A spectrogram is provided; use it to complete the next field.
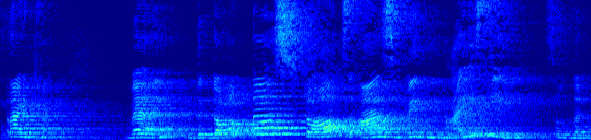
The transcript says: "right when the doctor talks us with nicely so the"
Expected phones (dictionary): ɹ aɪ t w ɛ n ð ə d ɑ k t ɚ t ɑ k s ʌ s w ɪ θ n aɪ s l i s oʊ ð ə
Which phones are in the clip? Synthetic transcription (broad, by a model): ɹ aɪ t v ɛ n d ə d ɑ k t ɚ t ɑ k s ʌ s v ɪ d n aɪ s i s oʊ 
